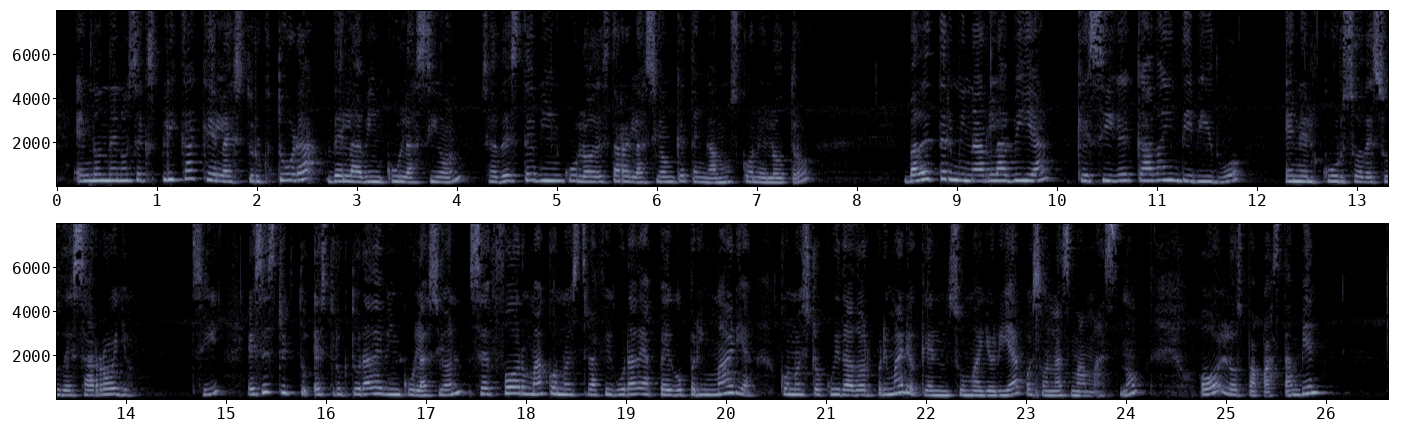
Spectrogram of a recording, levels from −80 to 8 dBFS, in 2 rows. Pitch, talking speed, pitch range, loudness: 250 Hz, 155 wpm, 225-280 Hz, -32 LUFS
